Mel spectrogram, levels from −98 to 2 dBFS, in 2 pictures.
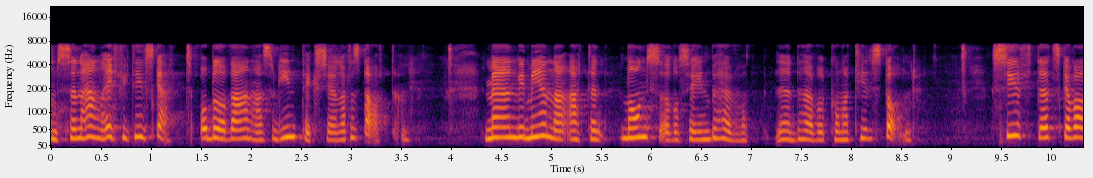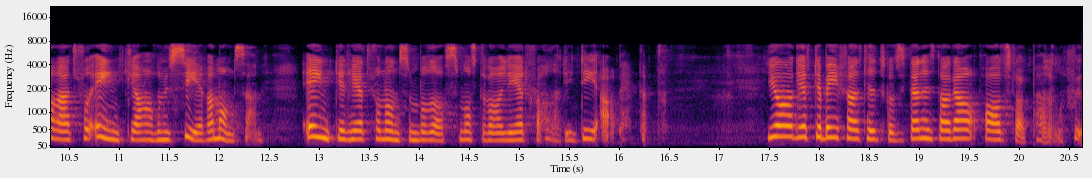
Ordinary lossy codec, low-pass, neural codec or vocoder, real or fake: none; 7.2 kHz; autoencoder, 22.05 kHz, a latent of 192 numbers a frame, VITS, trained on one speaker; fake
